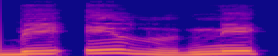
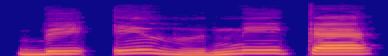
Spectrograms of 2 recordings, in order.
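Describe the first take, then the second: First: B is নিক with the vowel dropped on নিক; B is নিক, clipped at the pause; pausal stop. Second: B is নি কা with the last কা fully voiced; B is নি কা, vowel kept at the end; full final vowel. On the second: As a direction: end on a clear open কা. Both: Shown as a demonstration. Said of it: "উচ্চারণটা কেমন হবে খেয়াল করুন".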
